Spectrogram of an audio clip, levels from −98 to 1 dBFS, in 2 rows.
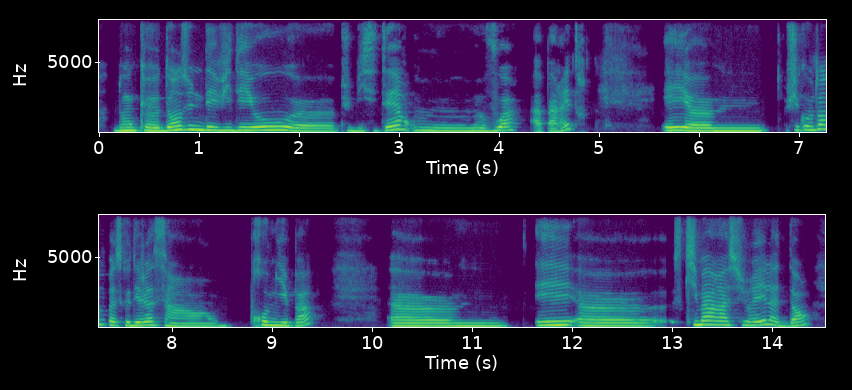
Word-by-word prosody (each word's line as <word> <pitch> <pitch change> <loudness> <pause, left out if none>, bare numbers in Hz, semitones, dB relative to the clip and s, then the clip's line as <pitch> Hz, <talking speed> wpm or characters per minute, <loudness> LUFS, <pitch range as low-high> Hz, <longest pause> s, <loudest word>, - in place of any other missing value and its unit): donc, 215 +3 +2
heu, 205 -2 +3
dans 235 +7 +4
une 275 -1 +3
des 240 -1 +2
vidéos, 230 +3 +3
heu, 185 -2 -3
publicitaires, 205 +8 -2
on - - -6
me 195 -2 -2
voit 235 +6 -1
apparaître 180 - -8 0.7
et 225 +1 +5
hem, 195 -2 +2 0.2
je - - -18
suis 250 - -7
contente 290 +3 -2
parce 240 -3 -1
que 230 - 0
déjà, 225 +3 +2
c'est 240 -4 -7
un 180 -1 -6 0.3
1er 230 -4 +2
pas, 220 - -5 0.8
hem 195 -1 0 0.3
et 250 +2 +4
heu, 205 -1 -1 0.2
ce 475 - -14
qui 265 - 0
m'a 275 +1 +4
rassurée 255 -1 -1
là-dedans, 230 - -4
215 Hz, 130 wpm, -22 LUFS, 195-245 Hz, 0.8 s, et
